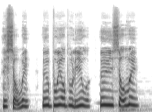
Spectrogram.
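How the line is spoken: Crying. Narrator (Chinese): 他哭着说

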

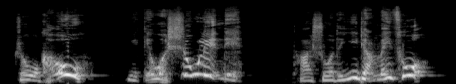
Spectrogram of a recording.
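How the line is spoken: Angry roar. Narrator (Chinese): 食色鬼，他一来便对那年轻男子大吼道

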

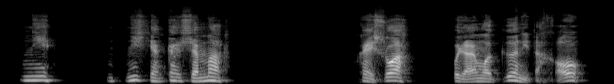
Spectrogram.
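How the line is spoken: Trembling fearful voice. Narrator (Chinese): 柳英的冷汗从额头上冒了出来，他颤声说道

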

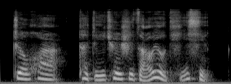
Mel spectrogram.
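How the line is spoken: Deep, grave voice. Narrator (Chinese): 娜可露露沉声说道

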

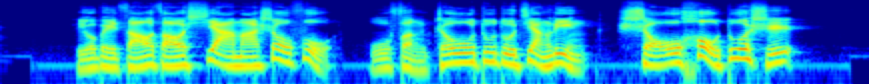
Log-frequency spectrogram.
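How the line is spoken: Stern loud shout. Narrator (Chinese): 当先两员大将厉声高叫曰

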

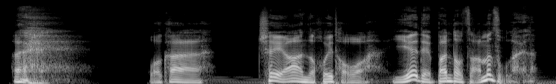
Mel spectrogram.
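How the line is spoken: Sighing. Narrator (Chinese): 李明耀叹了一口气，说道

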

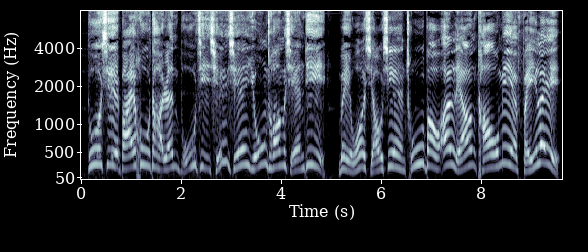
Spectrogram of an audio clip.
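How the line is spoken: Loud group shout. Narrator (Chinese): 县城主簿和县里几个举人大声喊道

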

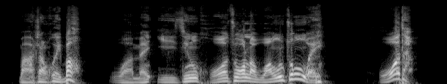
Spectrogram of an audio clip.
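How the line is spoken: Loud command. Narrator (Chinese): 杨厅长大声指示

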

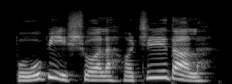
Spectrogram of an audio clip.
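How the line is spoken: Sinister laugh. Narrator (Chinese): 凤姐阴笑指道

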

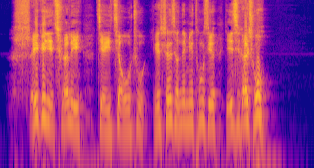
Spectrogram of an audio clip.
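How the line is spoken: Angry, grim. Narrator (Chinese): 崔国恒说这句话时，脸色还阴着，怒目瞪着魏东强

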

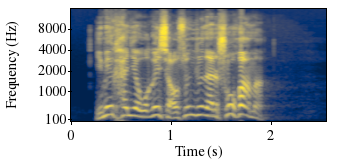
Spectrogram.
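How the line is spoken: Mildly annoyed. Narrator (Chinese): 文经理有点恼怒

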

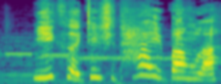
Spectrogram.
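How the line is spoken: Excited cheering. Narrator (Chinese): 大壮兴奋地 欢呼着

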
